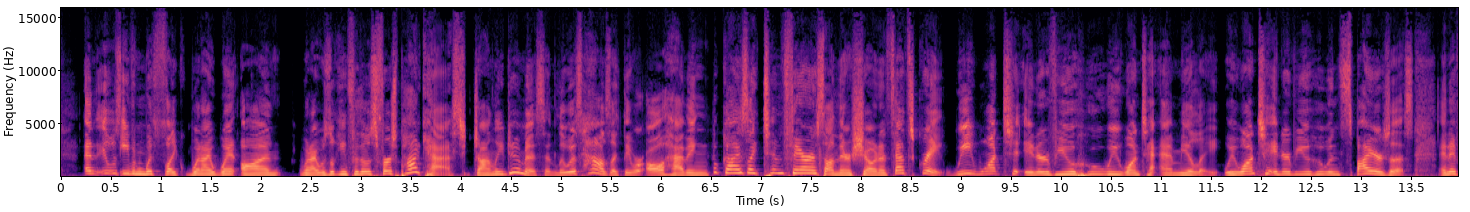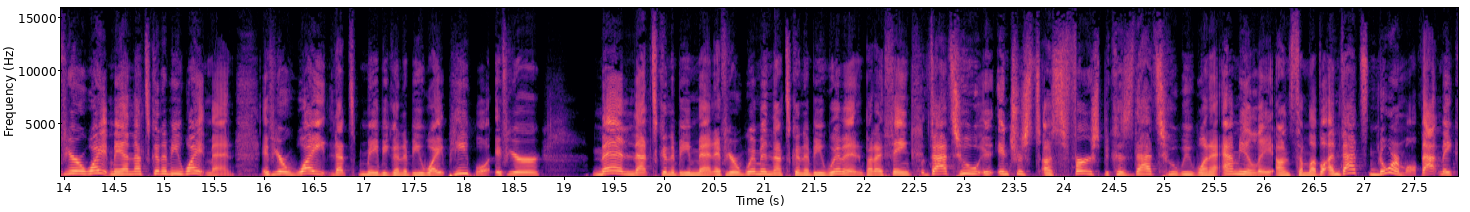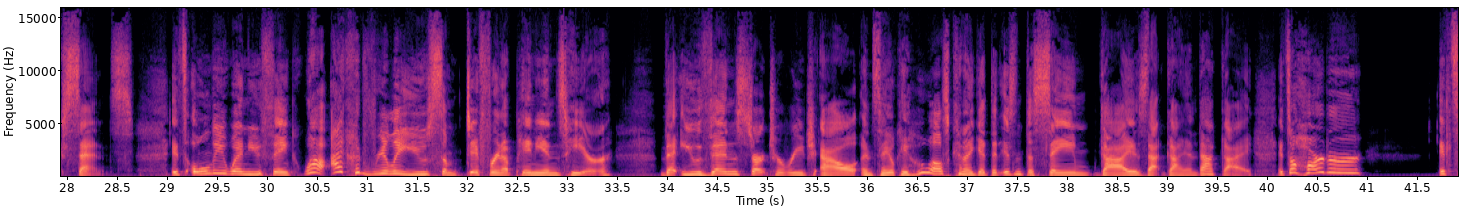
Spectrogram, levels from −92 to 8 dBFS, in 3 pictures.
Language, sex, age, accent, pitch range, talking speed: English, female, 30-49, American, 185-250 Hz, 230 wpm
